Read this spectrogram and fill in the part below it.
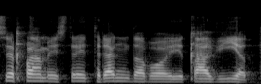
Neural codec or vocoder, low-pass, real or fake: vocoder, 22.05 kHz, 80 mel bands, WaveNeXt; 9.9 kHz; fake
